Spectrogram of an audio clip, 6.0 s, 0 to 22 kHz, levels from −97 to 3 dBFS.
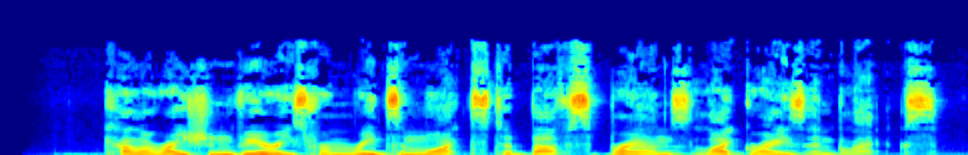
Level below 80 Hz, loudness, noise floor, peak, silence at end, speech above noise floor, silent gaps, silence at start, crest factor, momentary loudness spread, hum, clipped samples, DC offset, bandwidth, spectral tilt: -62 dBFS; -25 LUFS; -56 dBFS; -6 dBFS; 0.2 s; 29 dB; none; 0.4 s; 22 dB; 10 LU; none; under 0.1%; under 0.1%; 16.5 kHz; -3.5 dB/octave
